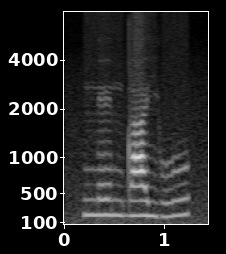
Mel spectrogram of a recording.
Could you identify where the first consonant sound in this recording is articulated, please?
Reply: alveolar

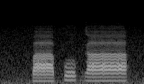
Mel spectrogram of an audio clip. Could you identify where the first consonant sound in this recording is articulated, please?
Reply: labial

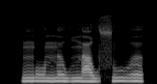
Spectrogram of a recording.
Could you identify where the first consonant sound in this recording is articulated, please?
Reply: velar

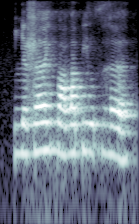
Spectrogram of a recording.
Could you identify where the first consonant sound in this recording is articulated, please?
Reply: palatal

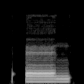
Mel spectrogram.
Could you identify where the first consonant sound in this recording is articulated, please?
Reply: glottal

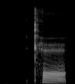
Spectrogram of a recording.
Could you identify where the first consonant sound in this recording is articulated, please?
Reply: velar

